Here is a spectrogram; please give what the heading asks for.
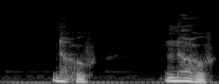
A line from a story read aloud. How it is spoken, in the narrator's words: I sobbed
